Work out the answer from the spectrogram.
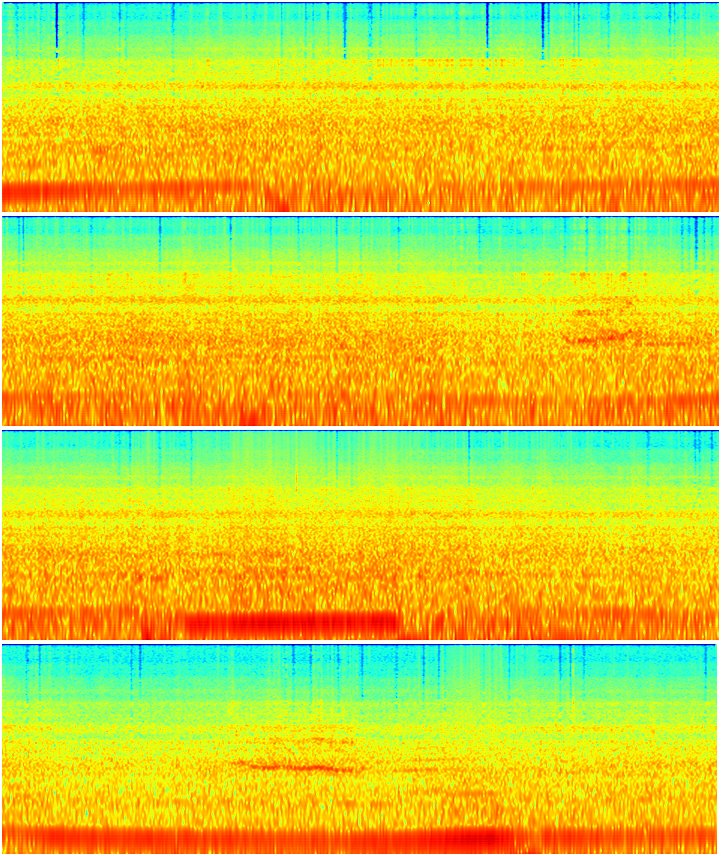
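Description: Car engine and road noise heard from inside the cabin at track speed, the engine note dropping and climbing again several times with throttle and gear changes.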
